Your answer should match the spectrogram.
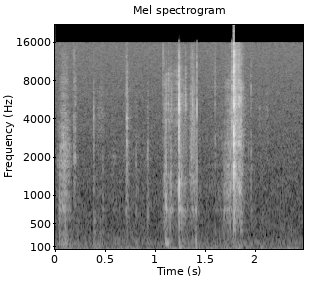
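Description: Plastic-wrapped sticker packs and fingernails tapping and clicking against a cardboard sticker box as one pack is lifted from its compartment: a few sharp taps, the loudest near the end.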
